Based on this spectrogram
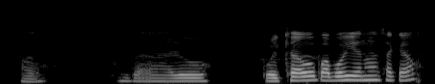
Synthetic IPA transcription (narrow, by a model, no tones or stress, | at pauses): hɔj | baːɹu | poɹikʰːaopabɔɦijɛnɔɦɔjsakɛaw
